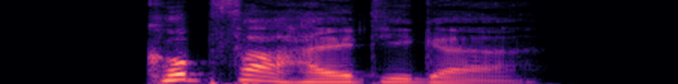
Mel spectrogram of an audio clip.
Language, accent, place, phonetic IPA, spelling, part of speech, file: German, Germany, Berlin, [ˈkʊp͡fɐˌhaltɪɡɐ], kupferhaltiger, adjective, De-kupferhaltiger.ogg
- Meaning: inflection of kupferhaltig: 1. strong/mixed nominative masculine singular 2. strong genitive/dative feminine singular 3. strong genitive plural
